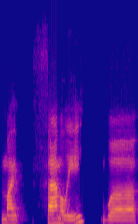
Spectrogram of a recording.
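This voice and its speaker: A young man from Latvia whose first language is Latvian, talking through personal experiences in a casual conversation, reflective and halting with many restarts. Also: medium pitch, level tone, clean tone. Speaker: guest. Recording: dull lo-fi sound.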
